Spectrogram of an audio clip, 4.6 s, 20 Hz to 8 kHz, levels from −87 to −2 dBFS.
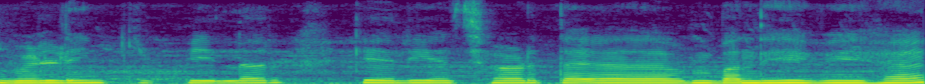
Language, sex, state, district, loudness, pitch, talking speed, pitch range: Hindi, female, Bihar, Vaishali, -14 LUFS, 185 Hz, 130 wpm, 180-190 Hz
